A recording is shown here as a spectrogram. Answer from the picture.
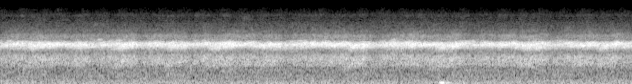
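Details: Many frogs sing at night following two wet years, producing a constant high, shrill chorus of interwoven trills; a brief low thump is heard near the four-second mark.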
